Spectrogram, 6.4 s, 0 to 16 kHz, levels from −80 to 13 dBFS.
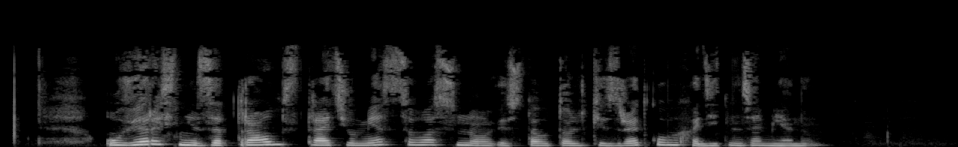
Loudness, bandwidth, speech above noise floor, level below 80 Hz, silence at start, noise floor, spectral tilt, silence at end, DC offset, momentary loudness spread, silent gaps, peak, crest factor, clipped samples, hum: -23 LUFS; 11.5 kHz; 40 dB; -74 dBFS; 0.4 s; -62 dBFS; -4.5 dB/octave; 0.95 s; under 0.1%; 9 LU; none; -6 dBFS; 18 dB; under 0.1%; none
